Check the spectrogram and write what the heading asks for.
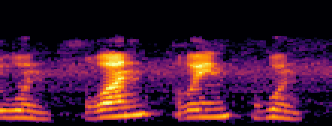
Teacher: غین کو 3 الف کے برابر لمبا کریں گے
